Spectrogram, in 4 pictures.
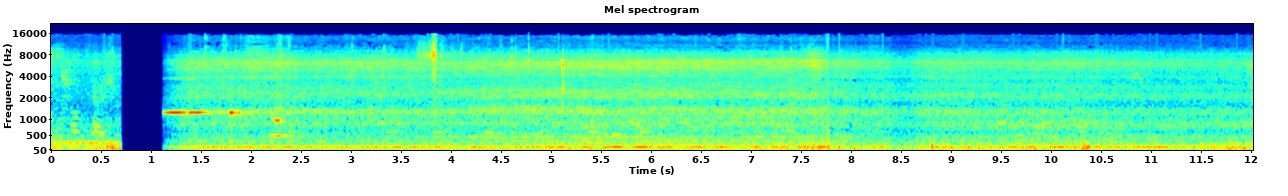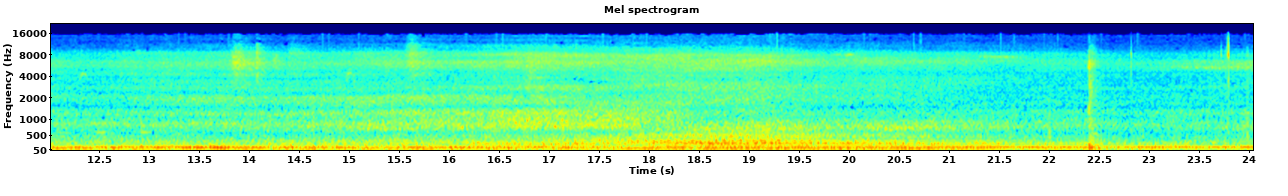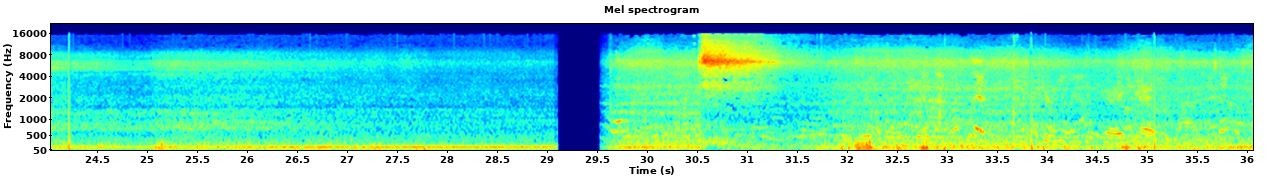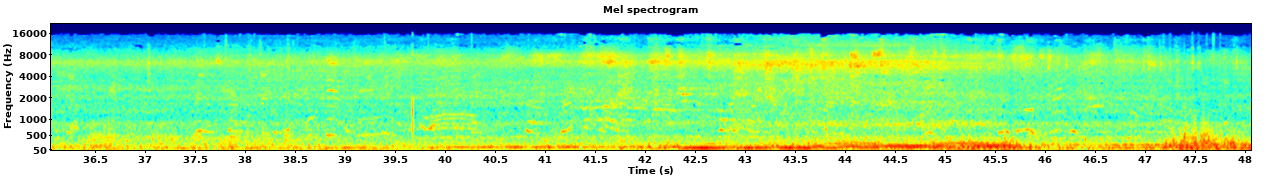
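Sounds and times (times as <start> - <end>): bus engines running: 0.0 - 48.0
air brakes hissing: 30.4 - 31.6.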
